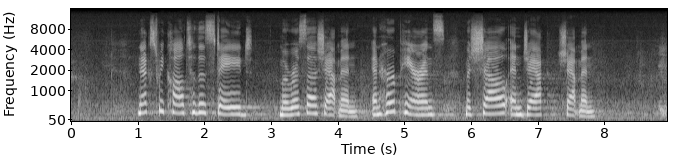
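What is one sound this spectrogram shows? A woman speaks calmly through a microphone and loudspeakers.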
